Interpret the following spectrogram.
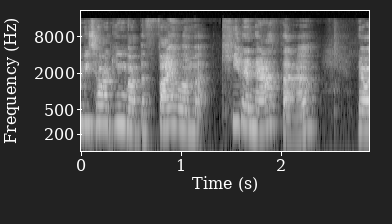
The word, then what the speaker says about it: Chaetognatha: talking about the phylum kitanatha now i do pronounce it with a k sound that's because that ch does make a k sound so it's not chair right it's ketonatha um then we're gonna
